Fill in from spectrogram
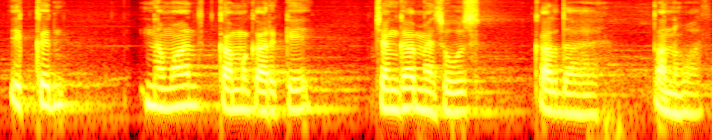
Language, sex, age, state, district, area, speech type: Punjabi, male, 18-30, Punjab, Faridkot, rural, spontaneous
